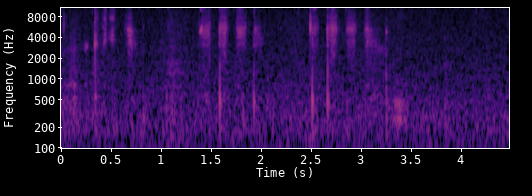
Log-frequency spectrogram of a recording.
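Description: Faint scratching and stirring of cat litter granules, in a few short clusters about one and a half and two and a half seconds in.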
